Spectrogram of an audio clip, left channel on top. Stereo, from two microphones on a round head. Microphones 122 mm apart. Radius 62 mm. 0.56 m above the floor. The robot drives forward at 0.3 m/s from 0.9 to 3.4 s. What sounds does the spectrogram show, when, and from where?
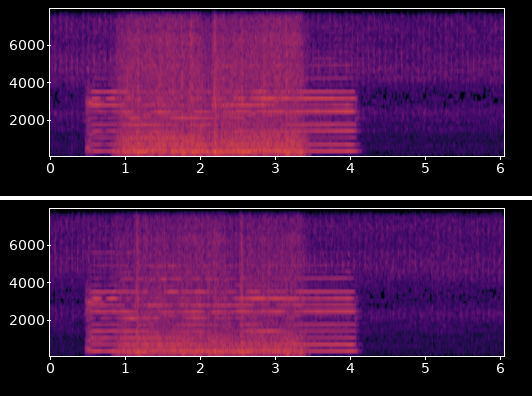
0.5 s a violin: 20° right (ahead or behind), 1.2 m; by 4.2 s 10° right (ahead or behind), 1.9 m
